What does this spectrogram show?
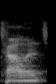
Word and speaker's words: Tallant: i'm not exactly tall it's pronounced talent and spell and in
